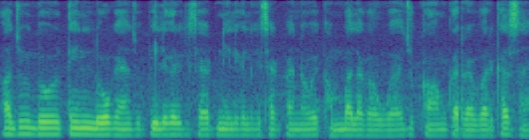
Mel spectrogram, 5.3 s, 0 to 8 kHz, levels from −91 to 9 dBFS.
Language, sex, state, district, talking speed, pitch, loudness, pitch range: Hindi, male, Madhya Pradesh, Katni, 295 wpm, 120 Hz, -18 LUFS, 115-125 Hz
